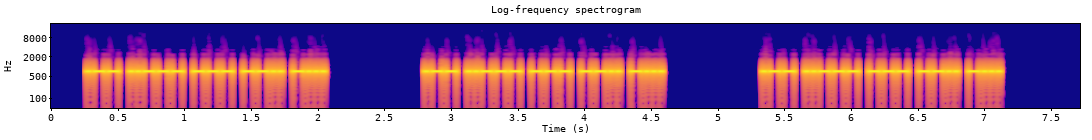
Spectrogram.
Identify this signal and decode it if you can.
Morse code, heard as a keyed tone, about 44 wpm, 700 Hz. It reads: W2OZB W2OZB W2OZB
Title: Call Signs Repeated 2x - 45wpm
